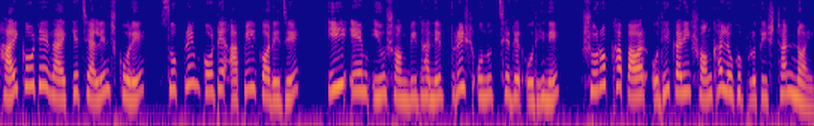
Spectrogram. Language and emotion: Bengali, neutral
